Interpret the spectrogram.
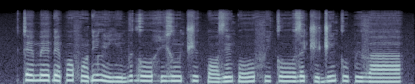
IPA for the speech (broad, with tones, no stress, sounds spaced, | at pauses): k ɛ˦ m ɛ˦ ɗ ɛ˧ p ɔ˦ f ɔ̃˧ ɗ i˦ l ĩ˨ j ĩ˨ b ə˦ ɡ oː˧ h i˧ ɣ ũ˧ t͡ʃ ɨ˧ k͡p ɔ˨ z ɛ̃˧ k͡p oː˨˦ f i˧ k oː˧ z ə˦ t͡ʃ ɨ˨ d͡ʒ ĩ˦ k u˧ p ɨ˦ v aː˦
